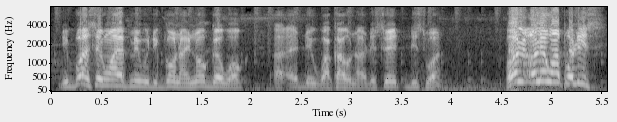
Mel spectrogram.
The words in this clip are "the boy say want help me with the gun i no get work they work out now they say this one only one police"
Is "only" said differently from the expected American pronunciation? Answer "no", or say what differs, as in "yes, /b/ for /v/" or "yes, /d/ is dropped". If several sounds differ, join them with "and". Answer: yes, /l/ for /n/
